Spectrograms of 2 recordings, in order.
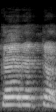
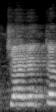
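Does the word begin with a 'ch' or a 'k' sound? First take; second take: k; ch. First: The word begins with a 'k' sound. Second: The word begins with a 'ch' sound. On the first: The speaker calls it right. "सी एच का उच्चारण क" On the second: The speaker calls it wrong. "कैरेक्टर नहीं"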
